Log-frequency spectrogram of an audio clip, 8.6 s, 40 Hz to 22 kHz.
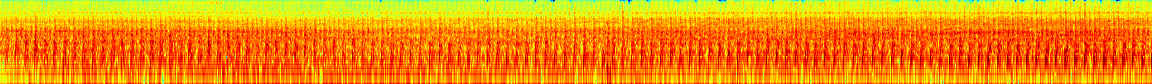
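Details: BMW 320d F30 diesel at idle: a coarse, regular grinding judder, about three pulses a second, also felt through the clutch pedal. It disappears when revved and returns at idle; intermittent, sometimes absent for weeks. Cause unknown.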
